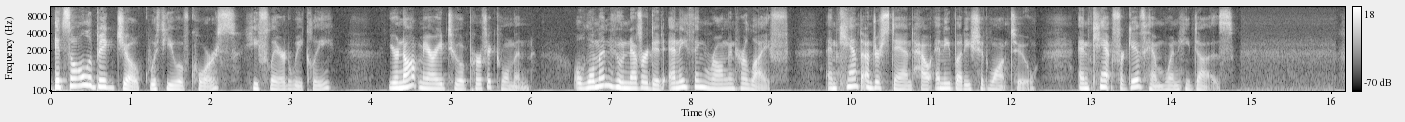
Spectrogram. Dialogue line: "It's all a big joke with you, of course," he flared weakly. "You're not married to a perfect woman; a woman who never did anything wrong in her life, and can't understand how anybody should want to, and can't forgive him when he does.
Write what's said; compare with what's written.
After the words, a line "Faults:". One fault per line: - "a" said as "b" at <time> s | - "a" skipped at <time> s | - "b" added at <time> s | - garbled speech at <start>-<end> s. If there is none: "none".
"It's all a big joke with you, of course," he flared weakly. "You're not married to a perfect woman; a woman who never did anything wrong in her life, and can't understand how anybody should want to, and can't forgive him when he does.
Faults:
none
